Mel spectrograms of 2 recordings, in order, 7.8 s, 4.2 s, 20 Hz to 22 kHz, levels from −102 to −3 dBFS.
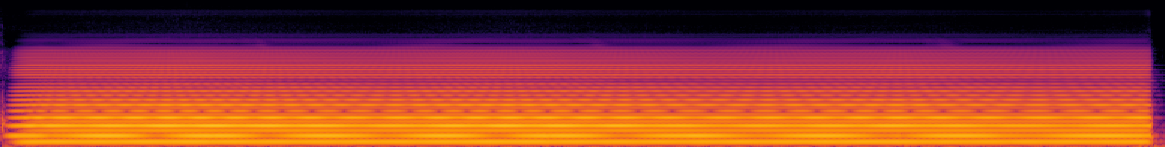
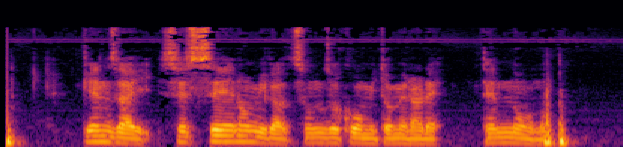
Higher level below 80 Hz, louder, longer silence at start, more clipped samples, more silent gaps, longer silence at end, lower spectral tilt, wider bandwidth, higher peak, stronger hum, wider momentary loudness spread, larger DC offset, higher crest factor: about the same, -50 dBFS vs -46 dBFS; first, -18 LUFS vs -23 LUFS; about the same, 0 s vs 0.05 s; neither; neither; second, 0.05 s vs 0.35 s; first, -6.5 dB/octave vs -5 dB/octave; second, 7.4 kHz vs 11.5 kHz; about the same, -4 dBFS vs -4 dBFS; neither; second, 2 LU vs 9 LU; neither; about the same, 14 dB vs 18 dB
